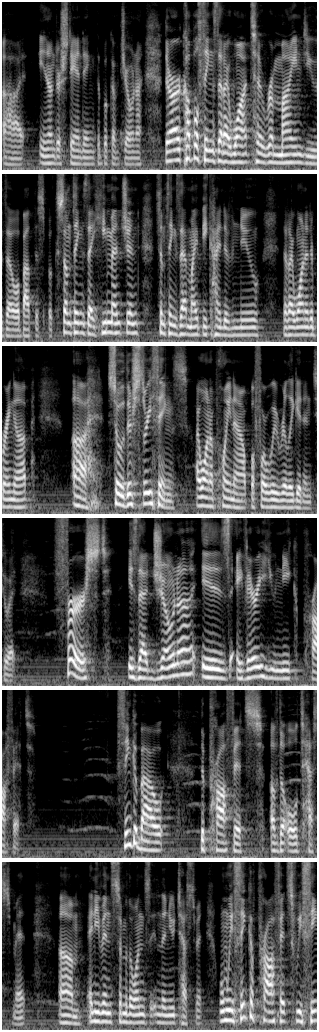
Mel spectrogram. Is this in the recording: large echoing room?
yes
